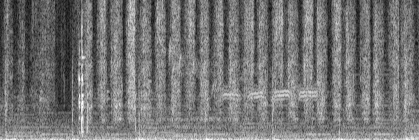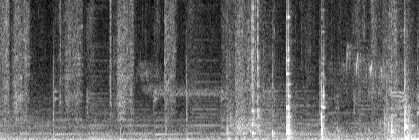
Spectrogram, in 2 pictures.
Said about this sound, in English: So give that a good scrub.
